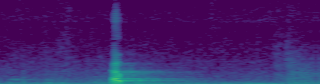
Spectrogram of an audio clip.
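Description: A woman's single short exclamation, "oh!", a little under a second in, over quiet church room tone with a low hum.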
